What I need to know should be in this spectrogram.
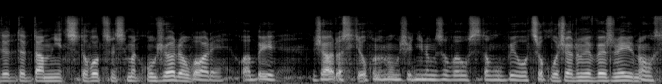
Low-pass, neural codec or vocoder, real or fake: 9.9 kHz; autoencoder, 22.05 kHz, a latent of 192 numbers a frame, VITS, trained on many speakers; fake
